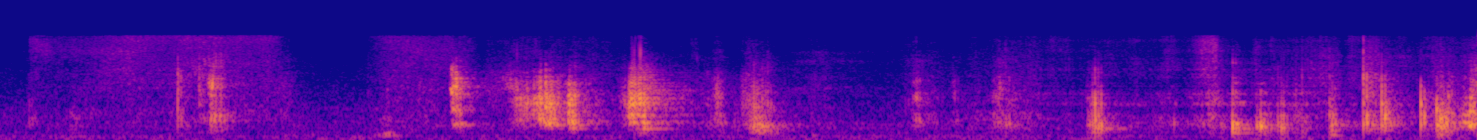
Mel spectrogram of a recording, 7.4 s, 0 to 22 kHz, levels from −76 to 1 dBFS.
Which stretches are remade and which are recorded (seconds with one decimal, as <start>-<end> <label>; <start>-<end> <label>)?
0.0-5.2 recorded; 5.2-6.6 remade; 6.6-7.4 recorded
